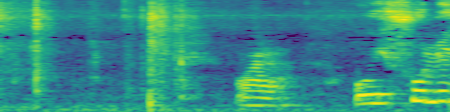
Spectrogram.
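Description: A woman's voice says a few short words in a small kitchen. Before that come two light knocks and a rustle as a cardboard packet is handled and set down on the counter.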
